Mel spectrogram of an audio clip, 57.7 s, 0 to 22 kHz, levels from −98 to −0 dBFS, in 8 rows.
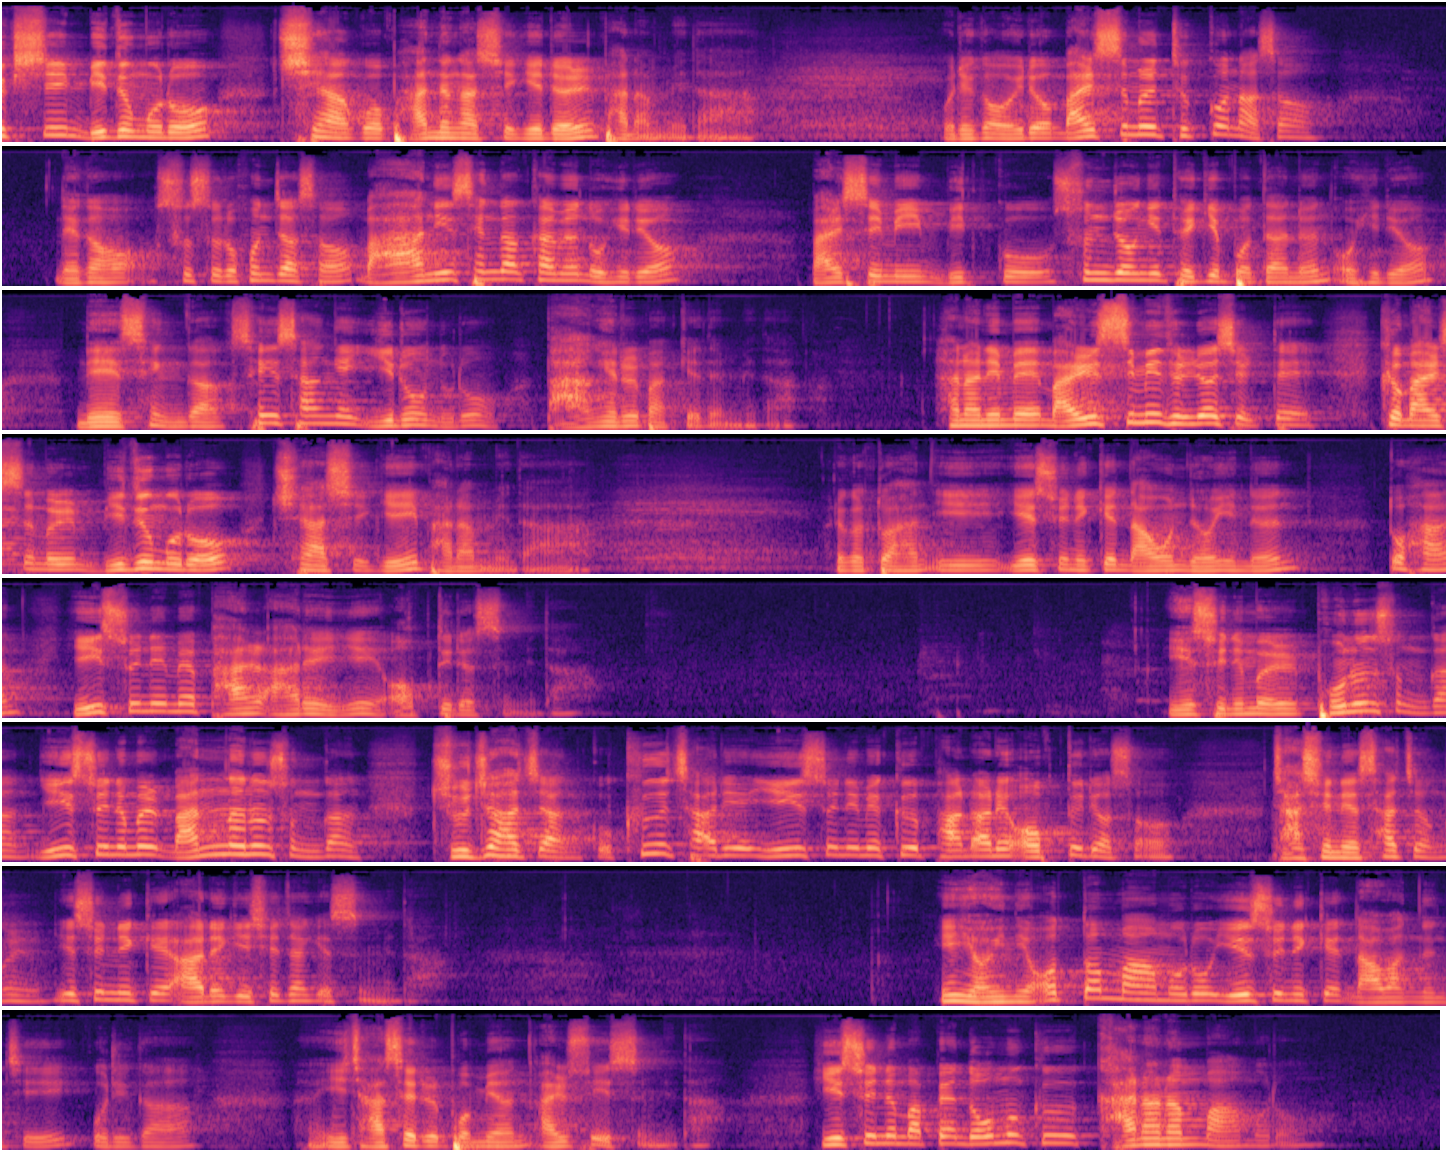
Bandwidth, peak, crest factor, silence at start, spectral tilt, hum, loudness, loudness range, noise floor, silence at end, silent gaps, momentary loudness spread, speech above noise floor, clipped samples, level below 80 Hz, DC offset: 19.5 kHz; 0 dBFS; 20 dB; 0 s; -3 dB/octave; none; -18 LUFS; 8 LU; -62 dBFS; 0.65 s; none; 16 LU; 43 dB; under 0.1%; -42 dBFS; under 0.1%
